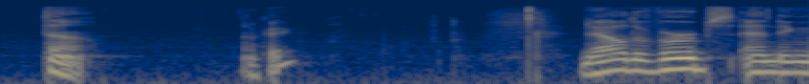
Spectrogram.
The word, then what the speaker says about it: teint: Okay, as usual, final T not pronounced. Atteint, éteint, feint, peint, teint.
